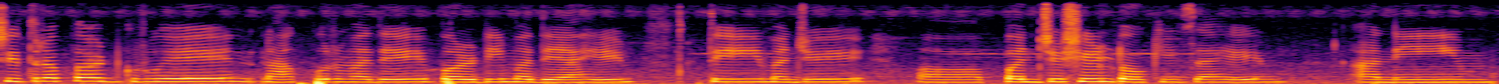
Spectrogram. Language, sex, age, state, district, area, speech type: Marathi, female, 18-30, Maharashtra, Nagpur, urban, spontaneous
